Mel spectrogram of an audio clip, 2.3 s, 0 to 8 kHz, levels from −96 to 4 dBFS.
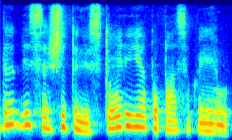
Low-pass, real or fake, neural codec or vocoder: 7.2 kHz; fake; codec, 24 kHz, 0.9 kbps, WavTokenizer, medium music audio release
